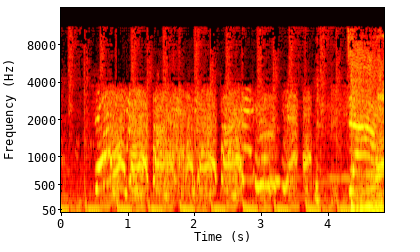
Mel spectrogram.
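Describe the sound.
Several people shout a phrase together at full force after winning a game, a loud burst of overlapping voices that stays strong for several seconds.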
